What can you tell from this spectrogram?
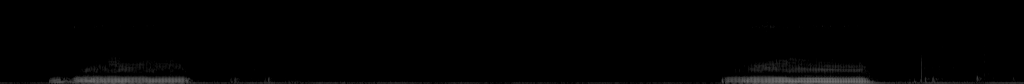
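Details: Sleeping bulldog snoring peacefully indoors: two long, loud rumbling snores with a harmonic buzz, about six seconds apart, separated by quiet breathing in a small room.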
